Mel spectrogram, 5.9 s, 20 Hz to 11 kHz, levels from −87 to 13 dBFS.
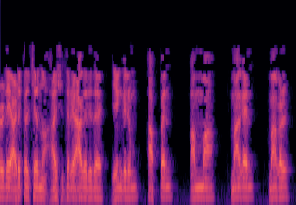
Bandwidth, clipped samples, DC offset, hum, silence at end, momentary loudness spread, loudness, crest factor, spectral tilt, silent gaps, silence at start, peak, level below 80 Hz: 5.8 kHz; under 0.1%; under 0.1%; none; 0.15 s; 8 LU; -22 LUFS; 18 dB; -9.5 dB/octave; none; 0 s; -4 dBFS; -60 dBFS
